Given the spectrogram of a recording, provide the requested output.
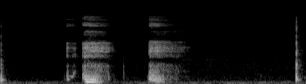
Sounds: Throat clearing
